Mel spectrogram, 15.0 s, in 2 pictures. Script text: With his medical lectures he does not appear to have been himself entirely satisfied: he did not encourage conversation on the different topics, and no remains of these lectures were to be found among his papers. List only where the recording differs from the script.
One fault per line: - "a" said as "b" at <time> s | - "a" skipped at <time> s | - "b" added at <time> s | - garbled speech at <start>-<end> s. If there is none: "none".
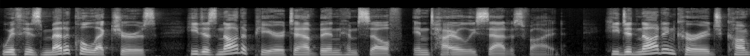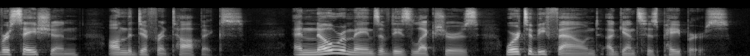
- "among" said as "against" at 13.5 s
